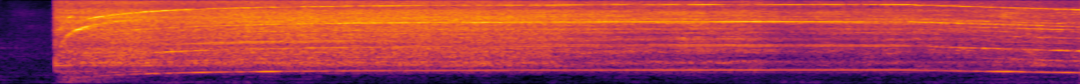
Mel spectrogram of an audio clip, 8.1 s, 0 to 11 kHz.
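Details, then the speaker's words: Homemade 3x4 CNC router with a trimmer-type router spindle (fan-cooled) switched on via an added switch box after the spindle fix: high steady whine spinning up quickly, even pitch, running cleanly. "இப்போ வந்து பார்த்திங்கன்னா தெரியும், இந்த motor வந்து பார்த்திங்கன்னா நல்லாவே sound வந்து பார்த்திங்கன்னா வருது."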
